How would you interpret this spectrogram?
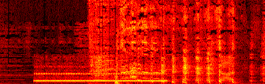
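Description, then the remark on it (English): A single steady electronic ringback tone drones for about two seconds on a phone line, then breaks off as choppy bursts of laughter and voices take over. “Did a piece of bait pick up on the first ring?”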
